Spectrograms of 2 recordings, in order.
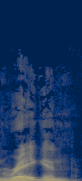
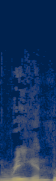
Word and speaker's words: Regan: I think the Brian Regan. I keep saying that wrong. Regan.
